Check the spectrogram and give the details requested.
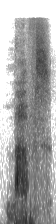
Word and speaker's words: LUFS: talking about and in in the English language it's very nice because you can pronounce it loves you know and we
